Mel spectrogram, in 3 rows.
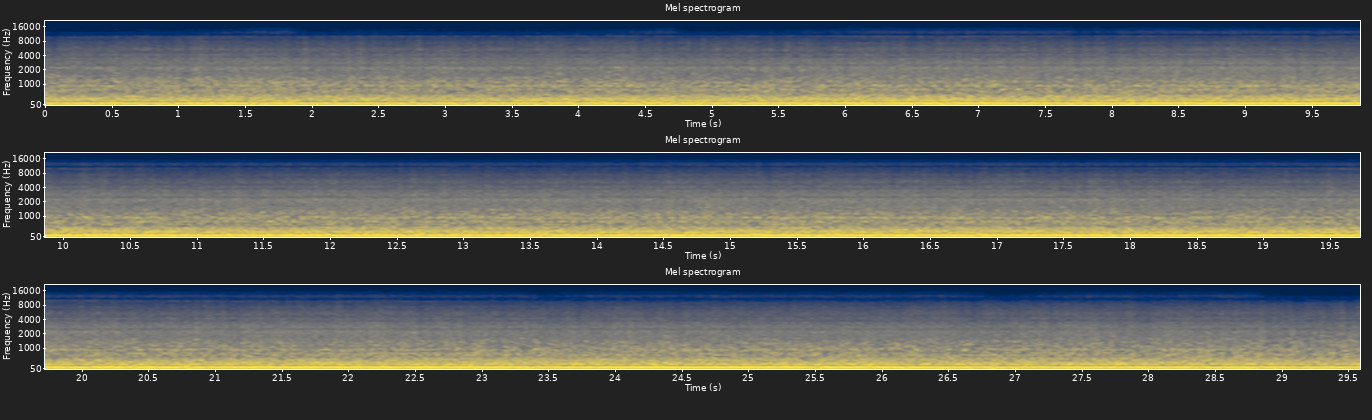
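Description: Allis-Chalmers 7095 tractor's diesel engine running steadily under load while pulling a forage chopper through hay, heard close to the exhaust stack as an even, unchanging low drone.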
